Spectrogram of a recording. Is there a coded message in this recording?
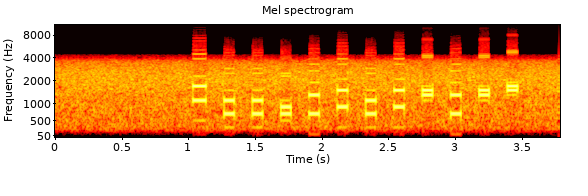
Yes: multi-frequency trunk signalling (R1, as on North American trunks) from 1.0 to 3.5 s, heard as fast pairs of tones, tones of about 80 ms, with phone line noise. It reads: KP 2214828040 ST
